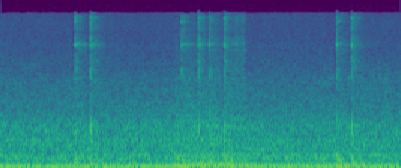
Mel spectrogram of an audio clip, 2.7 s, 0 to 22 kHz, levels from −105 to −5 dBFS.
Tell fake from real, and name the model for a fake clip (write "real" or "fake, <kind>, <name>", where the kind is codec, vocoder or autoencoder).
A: fake, vocoder, Vocos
